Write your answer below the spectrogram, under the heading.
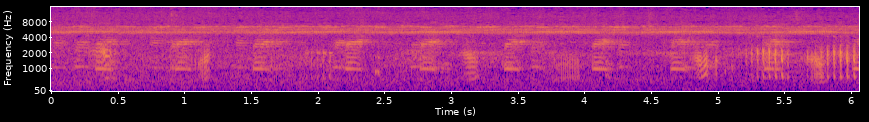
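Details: Frogs calling together in a dense chorus: quick croaks tumbling over one another, then a louder, rattling pulsed call near the end, all beneath a constant shrill insect hum.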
